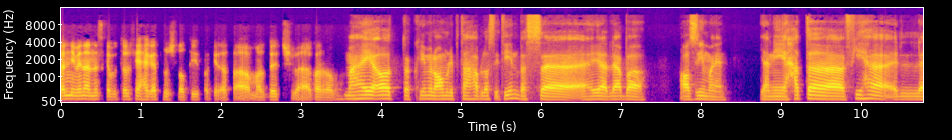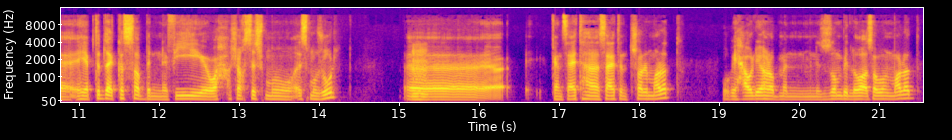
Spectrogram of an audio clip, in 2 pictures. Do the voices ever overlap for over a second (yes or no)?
no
